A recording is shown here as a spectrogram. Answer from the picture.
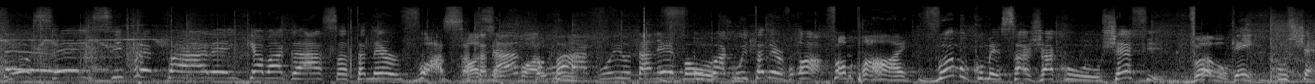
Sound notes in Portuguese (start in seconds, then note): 2.0 aplausos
